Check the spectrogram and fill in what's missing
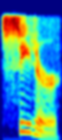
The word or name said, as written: seater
